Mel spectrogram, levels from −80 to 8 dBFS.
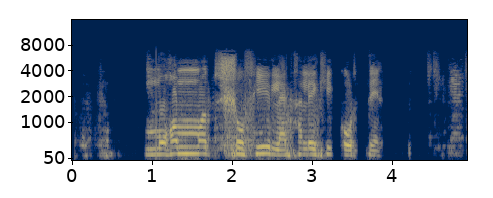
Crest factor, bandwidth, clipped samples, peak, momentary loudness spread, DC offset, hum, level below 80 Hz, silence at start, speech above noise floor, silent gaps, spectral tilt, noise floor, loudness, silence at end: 14 dB; 7.2 kHz; under 0.1%; -2 dBFS; 21 LU; under 0.1%; none; -48 dBFS; 0.1 s; 32 dB; none; -6 dB/octave; -47 dBFS; -14 LUFS; 0.05 s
